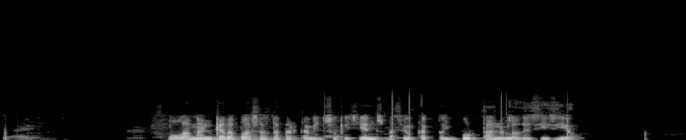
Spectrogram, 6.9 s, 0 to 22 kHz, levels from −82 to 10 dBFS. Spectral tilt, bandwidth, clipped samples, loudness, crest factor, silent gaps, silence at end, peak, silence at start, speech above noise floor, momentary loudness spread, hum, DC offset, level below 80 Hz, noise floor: -8.5 dB/octave; 7 kHz; under 0.1%; -20 LUFS; 20 dB; 0.80-1.27 s; 1.1 s; -2 dBFS; 0.05 s; 62 dB; 10 LU; none; under 0.1%; -54 dBFS; -81 dBFS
